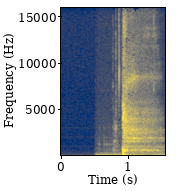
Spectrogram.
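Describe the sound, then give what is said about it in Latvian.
A phone caller's line drops out: half a second of dead silence, then the line cuts back in with rough, crackly noise, a sharp burst of static, and a steady hiss. No one speaks. “Halo, jūs pazudāt un tagad jūs atkal dzirdam.”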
